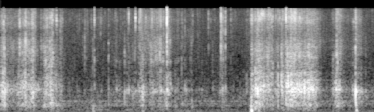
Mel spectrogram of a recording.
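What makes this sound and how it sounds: A teal plastic sequin-covered journal is held in hand while long nails scratch and brush across the sequins. Dry, crinkling rustles and sharp clicky scrapes come in uneven bursts, with louder sweeping passes near the middle and end.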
